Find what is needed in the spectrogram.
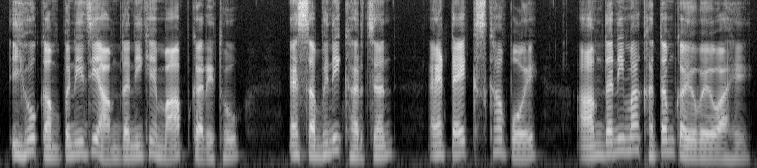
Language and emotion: Sindhi, neutral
